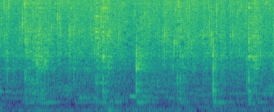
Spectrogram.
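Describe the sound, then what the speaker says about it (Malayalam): Fenugreek and green chillies crackle in hot oil as a tempering for a rambutan pickle, a dense close sizzle broken by regular scraping strokes of a stirring spoon. "ഇതെല്ലാം കൂടി ഇട്ട് നന്നായിട്ടൊന്ന് താളിച്ചെടുക്കാം നമുക്ക്"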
